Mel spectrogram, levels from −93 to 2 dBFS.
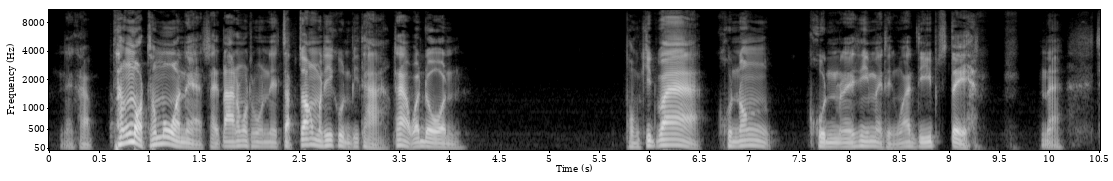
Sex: male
